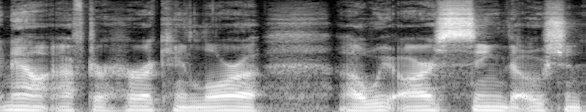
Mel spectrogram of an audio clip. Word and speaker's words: Laura: do you see how they say to phonetically pronounce the word or the name laura now if you noticed in my previous videos i was saying lura and that's because they just recently made this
